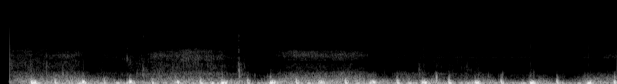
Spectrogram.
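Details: 35-year-old man's heartbeat recorded at the mitral (bicuspid) valve area after weightlifting; heart sounds after exercise.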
